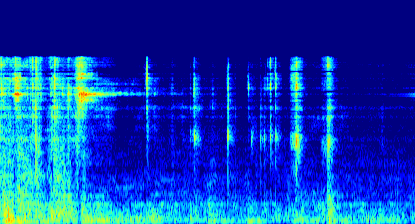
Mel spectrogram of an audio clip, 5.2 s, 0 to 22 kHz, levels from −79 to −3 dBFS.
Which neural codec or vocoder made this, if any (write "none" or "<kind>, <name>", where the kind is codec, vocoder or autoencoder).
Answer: codec, SNAC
